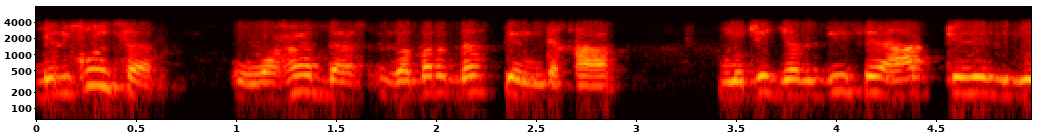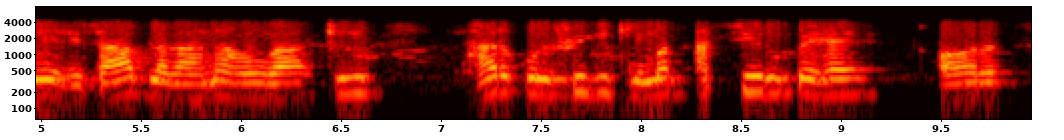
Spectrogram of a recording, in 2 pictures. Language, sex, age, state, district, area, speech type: Urdu, male, 30-45, Maharashtra, Nashik, rural, conversation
